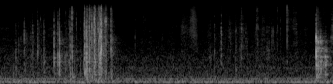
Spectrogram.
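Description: Tarot cards from the Kim Krantz archetype deck being handled and shuffled in a quiet room, with a soft flurry of riffling bursts followed later by one short card snap.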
